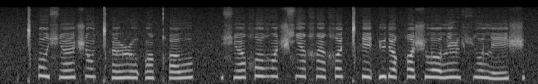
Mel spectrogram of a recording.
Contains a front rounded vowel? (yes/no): yes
